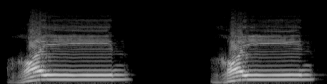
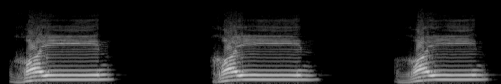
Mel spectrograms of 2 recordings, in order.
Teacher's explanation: बिल्कुल हलक के ऊपर से अदा होगा, जहां पे हलक जो है मुकम्मल हो रहा है, हलक का इख्तिताम हो रहा है, वहां पे ये गैन का मखरज, गैन का मखरज जो है वो ये वहां पे है।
